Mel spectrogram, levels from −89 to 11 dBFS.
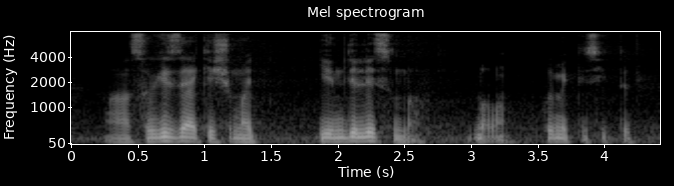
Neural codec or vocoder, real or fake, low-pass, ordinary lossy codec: none; real; none; none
